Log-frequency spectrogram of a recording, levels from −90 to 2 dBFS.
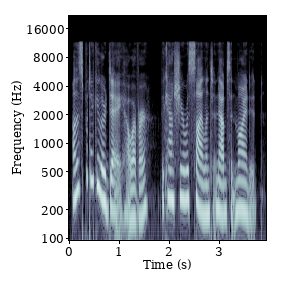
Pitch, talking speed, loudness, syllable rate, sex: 220 Hz, 180 wpm, -17 LUFS, 6.1 syllables/s, female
